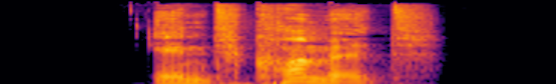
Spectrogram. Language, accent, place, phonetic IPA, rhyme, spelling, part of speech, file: German, Germany, Berlin, [ɛntˈkɔmət], -ɔmət, entkommet, verb, De-entkommet.ogg
- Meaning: second-person plural subjunctive I of entkommen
